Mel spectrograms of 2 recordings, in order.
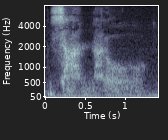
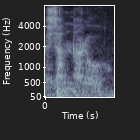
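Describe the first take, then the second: First: The sounds in the word are drawn out longer. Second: The sounds in the word are kept short.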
